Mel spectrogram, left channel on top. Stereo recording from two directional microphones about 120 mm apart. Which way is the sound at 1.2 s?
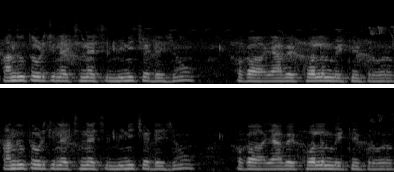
15° right (ahead or behind).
